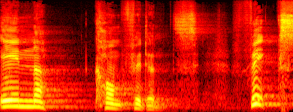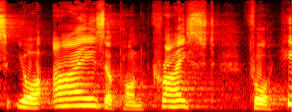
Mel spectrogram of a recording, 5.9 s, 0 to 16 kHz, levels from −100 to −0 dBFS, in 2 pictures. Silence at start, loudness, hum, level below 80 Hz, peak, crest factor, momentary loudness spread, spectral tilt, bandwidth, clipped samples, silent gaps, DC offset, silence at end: 0 s; -22 LUFS; none; -74 dBFS; -8 dBFS; 16 dB; 14 LU; -2.5 dB/octave; 16 kHz; under 0.1%; none; under 0.1%; 0 s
